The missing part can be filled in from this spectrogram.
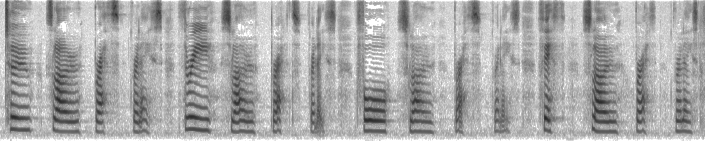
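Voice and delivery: unhurried, soothing, slow and calm delivery. Demonstrating the breath count she teaches midwives, slow counting breaths. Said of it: "It slows people down".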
